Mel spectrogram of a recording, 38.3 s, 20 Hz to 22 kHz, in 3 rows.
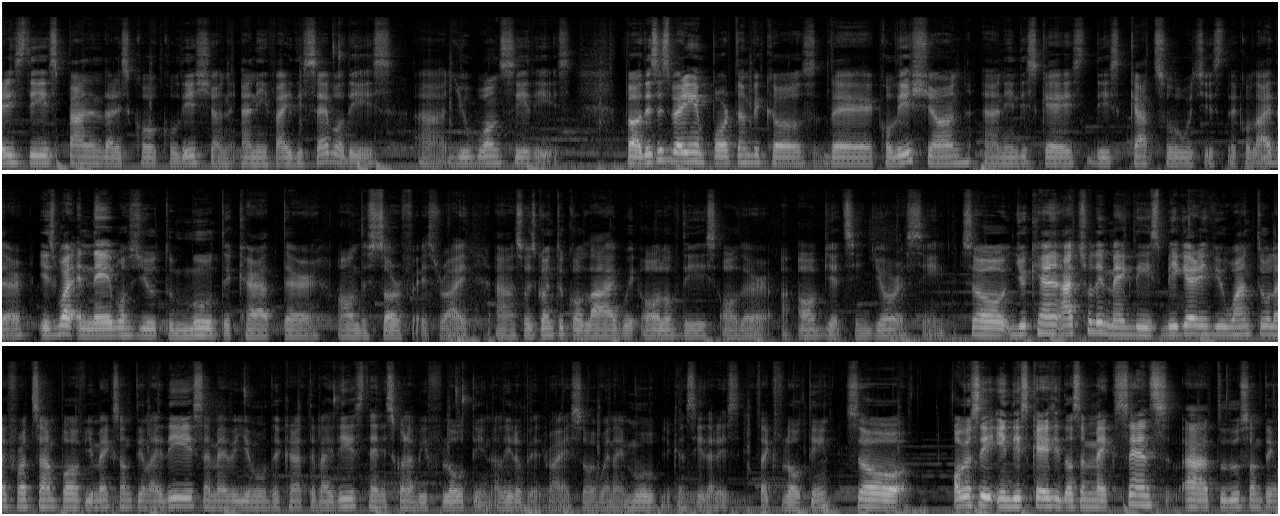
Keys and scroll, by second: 6.0 super+z, 31.0-35.8 typing, 36.8-38.2 typing.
